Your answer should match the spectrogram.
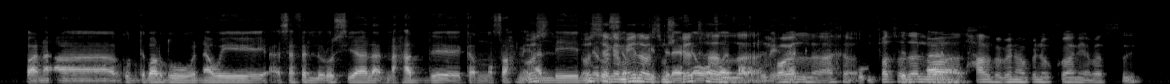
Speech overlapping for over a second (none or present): present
